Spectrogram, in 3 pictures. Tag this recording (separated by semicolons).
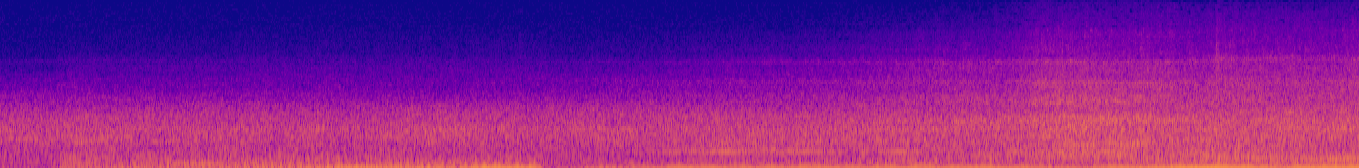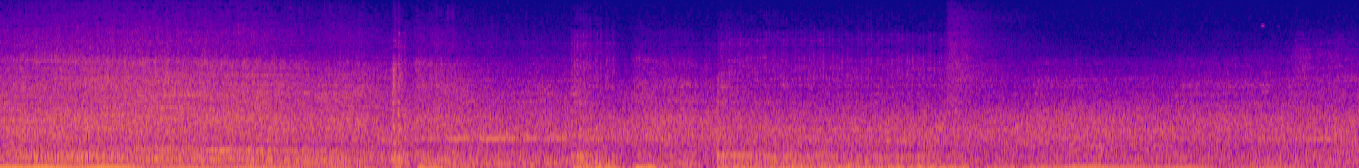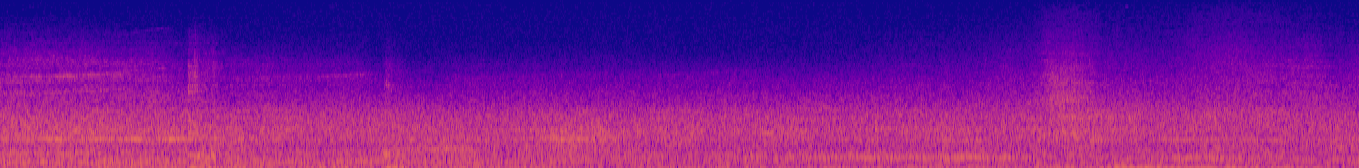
big; truck; exhaust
